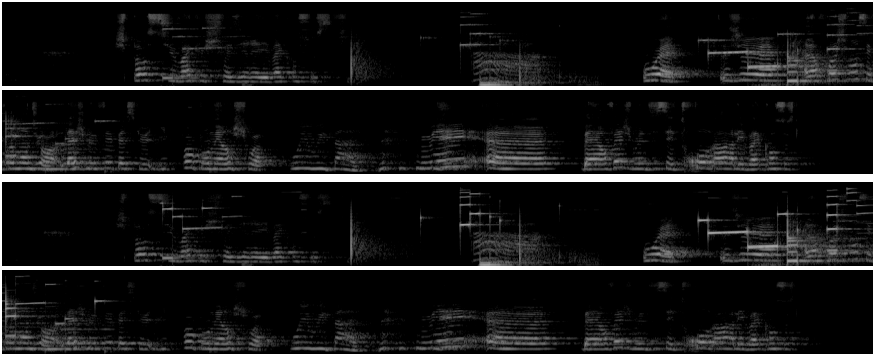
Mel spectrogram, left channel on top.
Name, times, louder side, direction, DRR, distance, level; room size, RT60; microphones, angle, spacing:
voice 1, 0.4-0.8 4.7-5.5 10.2-10.3 11.6-13.2, equal, 5° right, 1.1 m, -48 dB
voice 2, 1.1-3.5 6.4-6.9 7.2-11.4 12.9-16.7, left 3 dB, 25° left, 0.9 m, -41 dB
sound 1, 1.6-2.4 3.5-3.6 4.2-4.3 4.6-5.2 5.6-5.7 7.0-9.7, right 8 dB, 65° right, 0.9 m, -33 dB
12.0 x 10.5 x 9.0 m
head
